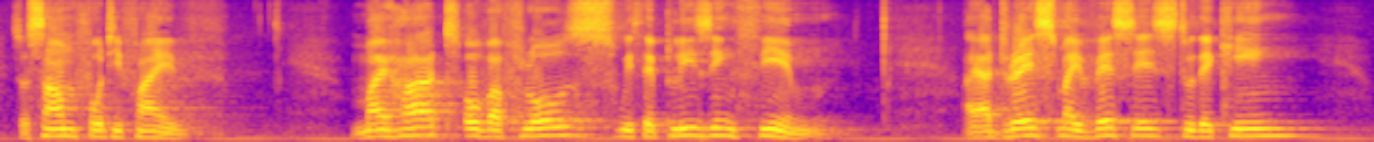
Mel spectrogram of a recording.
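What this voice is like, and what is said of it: Southern African accent. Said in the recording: “I speak with an unmistakable Southern accent ... Southern, yes, not from the deep south of the USA, but from the deep south of Africa”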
